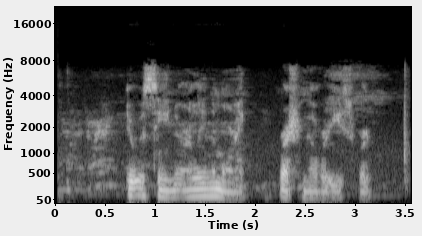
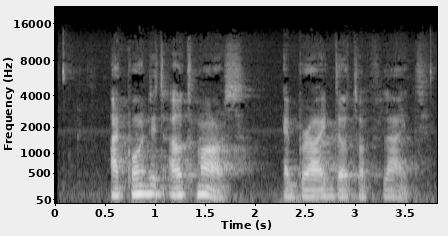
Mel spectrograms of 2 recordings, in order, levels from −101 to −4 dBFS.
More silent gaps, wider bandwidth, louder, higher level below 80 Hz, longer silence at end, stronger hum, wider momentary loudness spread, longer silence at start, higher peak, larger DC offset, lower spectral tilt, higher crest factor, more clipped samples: neither; second, 8 kHz vs 12.5 kHz; second, -29 LUFS vs -25 LUFS; second, -64 dBFS vs -52 dBFS; about the same, 0 s vs 0.1 s; neither; first, 15 LU vs 12 LU; second, 0.05 s vs 0.55 s; second, -12 dBFS vs -4 dBFS; neither; second, -4 dB/octave vs -6 dB/octave; about the same, 20 dB vs 22 dB; neither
